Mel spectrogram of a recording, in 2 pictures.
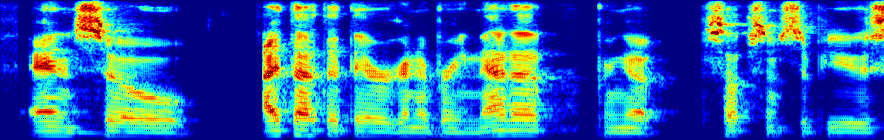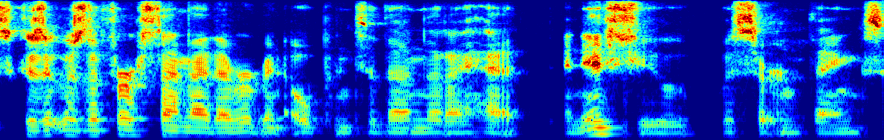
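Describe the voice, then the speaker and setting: A man with a very deep, low pitch, a fairly quick pace and fairly even intonation. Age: 40s. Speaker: historian, massage therapist and podcaster. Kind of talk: casual interview.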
